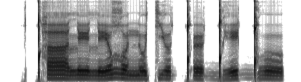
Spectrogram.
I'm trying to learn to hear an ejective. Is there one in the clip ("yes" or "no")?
yes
